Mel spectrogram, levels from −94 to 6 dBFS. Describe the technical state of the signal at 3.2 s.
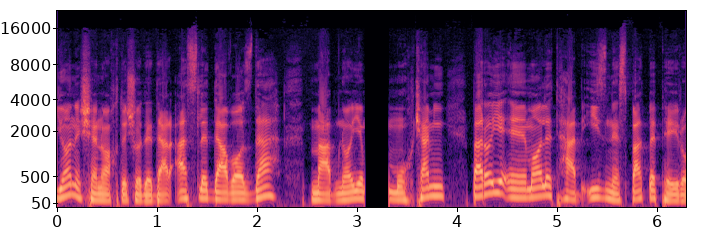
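At 3.2 s the speech sits inside a playback stall running from 3.07 to 3.32 s, about 0.25 s of dead silence, likely from the player running out of data or its thread blocking. The waveform drops to a flat line and the spectrogram shows a clean blank column before the speech resumes.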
